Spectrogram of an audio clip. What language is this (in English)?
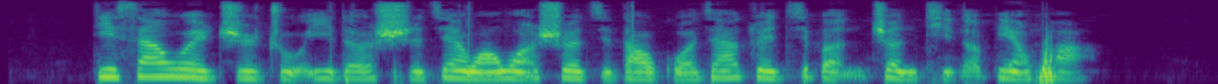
Chinese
